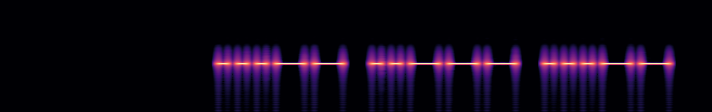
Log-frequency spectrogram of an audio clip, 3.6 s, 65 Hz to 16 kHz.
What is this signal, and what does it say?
Morse code, heard as a keyed tone, about 25 wpm, 700 Hz. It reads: 323
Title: Common Cut Numbers - 3-Digit 25wpm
